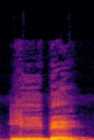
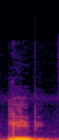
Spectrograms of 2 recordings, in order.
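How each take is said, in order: First: ليبي said libe, with a short i and a final e; ليبي as libe, the teacher's own way; our way of saying it. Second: ليبي said lebi, in the Arabic way with a final i; ليبي as lebi, the way Arabs say it; Arabic pronunciation. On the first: Teacher giving the class his own reading, libe. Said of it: "كما يقولون بالعربي ليبي". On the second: Teacher showing the class the Arabic form, lebi. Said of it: "كما يقولون بالعربي". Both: Shown as a demonstration.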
